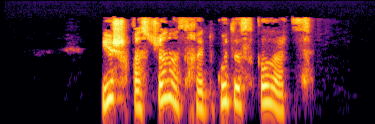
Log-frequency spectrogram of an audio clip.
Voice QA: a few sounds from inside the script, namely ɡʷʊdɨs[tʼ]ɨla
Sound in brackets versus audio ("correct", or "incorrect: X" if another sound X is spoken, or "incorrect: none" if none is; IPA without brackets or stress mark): incorrect: kʼ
